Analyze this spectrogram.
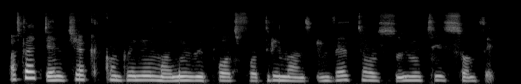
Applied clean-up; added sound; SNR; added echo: neural mask model Resemble Enhance denoiser.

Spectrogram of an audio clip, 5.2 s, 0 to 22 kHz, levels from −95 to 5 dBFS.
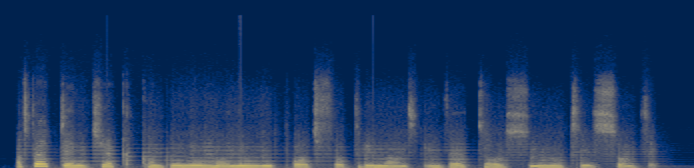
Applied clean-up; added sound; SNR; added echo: neural mask model RNNoise.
